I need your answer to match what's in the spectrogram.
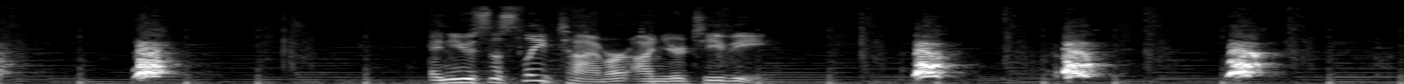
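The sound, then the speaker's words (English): A dog barks in four sharp bursts: one early, then three evenly spaced near the end, with a person speaking in between and faint background music underneath. “Instead, try playing a battery-powered radio for your dog when you go to work.”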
